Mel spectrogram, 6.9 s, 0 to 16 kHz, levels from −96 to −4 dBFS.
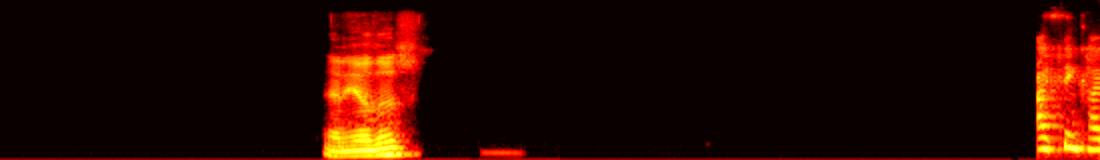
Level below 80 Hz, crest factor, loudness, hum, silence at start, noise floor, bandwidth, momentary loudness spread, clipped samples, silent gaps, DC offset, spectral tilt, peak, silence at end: -70 dBFS; 24 dB; -22 LUFS; none; 2 s; under -90 dBFS; 12 kHz; 14 LU; under 0.1%; none; under 0.1%; -6.5 dB/octave; -6 dBFS; 0 s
